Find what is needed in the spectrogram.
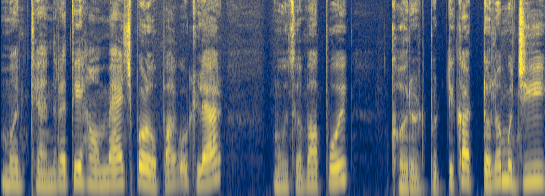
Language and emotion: Goan Konkani, fearful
